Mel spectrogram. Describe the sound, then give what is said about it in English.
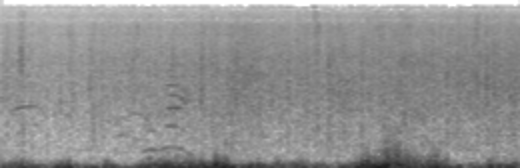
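Steady, dense rain hisses without letup at Jericho during a football game, with low gusty rumbles swelling twice and faint indistinct voices in the background. “And the rain is picking up here at Jericho as we can feel it.”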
